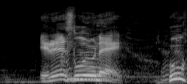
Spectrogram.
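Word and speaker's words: Lune: Lun? It is Lun.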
